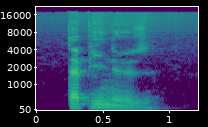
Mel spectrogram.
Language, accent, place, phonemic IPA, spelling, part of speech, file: French, France, Lyon, /ta.pi.nøz/, tapineuse, noun, LL-Q150 (fra)-tapineuse.wav
- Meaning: streetwalker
